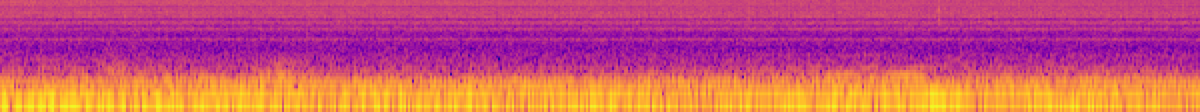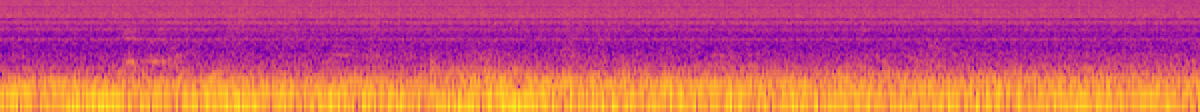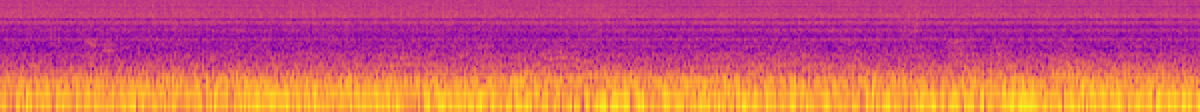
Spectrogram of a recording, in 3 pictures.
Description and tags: Sand clock
ambient, atmosphere, clock, drawer, glass, glassyar, metal, metalwheel, noise, office, sand, sandclock, stamp, stuff, stuffindrawer, wheel, wood, wooddrawer, yar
